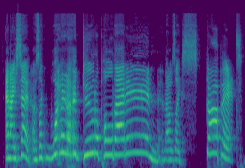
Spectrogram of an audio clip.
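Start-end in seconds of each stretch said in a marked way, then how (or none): 0.9-3.2 loud, high, drawn-out mock wail; anguished outcry. Mock wail at own hurt elbow. 3.7-4.8 high, loud mock scolding; self-scolding. Snapping at herself in retelling.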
